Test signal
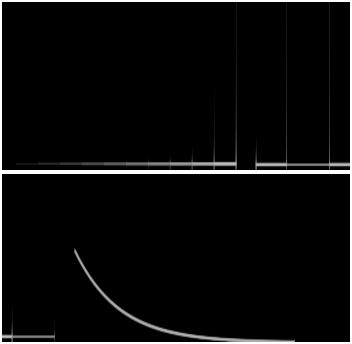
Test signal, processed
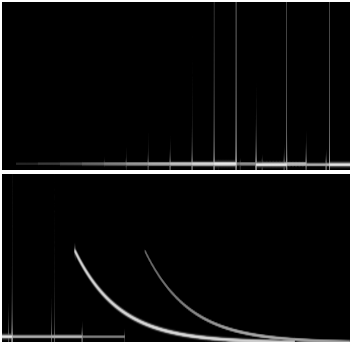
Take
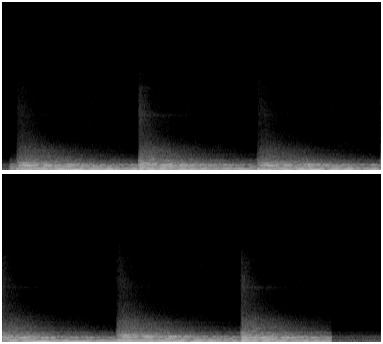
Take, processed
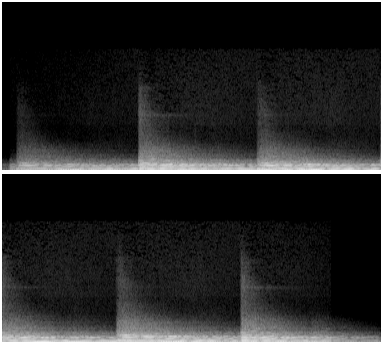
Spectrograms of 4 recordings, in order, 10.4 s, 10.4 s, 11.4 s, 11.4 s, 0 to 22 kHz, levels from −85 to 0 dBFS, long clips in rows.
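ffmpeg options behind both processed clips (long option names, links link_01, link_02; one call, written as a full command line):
ffmpeg -i in.wav -filter_complex "[0:a]dynaudnorm=framelen=390:gausssize=9:maxgain=9dB,asplit=2[link_01][link_02];[link_02]adelay=1050,volume=-15dB,highshelf=frequency=4000:gain=-23.6[link_03];[link_01][link_03]amix=inputs=2:normalize=0,volume=5dB" out.wav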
